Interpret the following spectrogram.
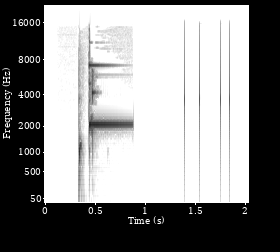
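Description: New-message notification sound effect: a short low pop followed at once by a bright ding that rings for about half a second. About a second and a half in, four quick, light clicks follow.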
